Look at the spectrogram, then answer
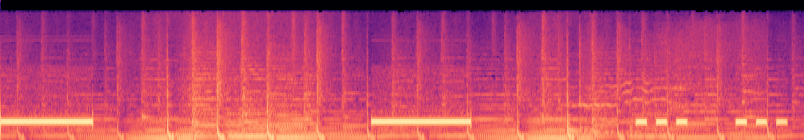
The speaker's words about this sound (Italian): Suona libero.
